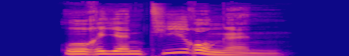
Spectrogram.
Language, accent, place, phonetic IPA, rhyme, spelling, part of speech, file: German, Germany, Berlin, [oʁiɛnˈtiːʁʊŋən], -iːʁʊŋən, Orientierungen, noun, De-Orientierungen.ogg
- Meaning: plural of Orientierung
